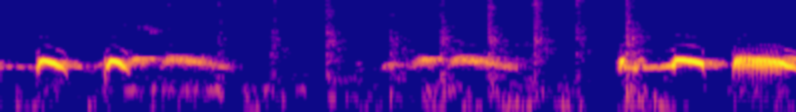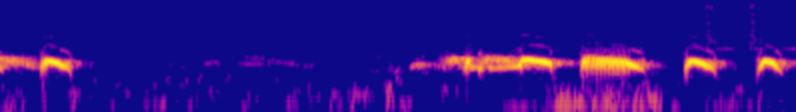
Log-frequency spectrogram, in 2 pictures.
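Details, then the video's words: Spotted dove cooing meant to lure lazy birds into calling: two bouts of repeated hooked and drawn coo notes, loud and rhythmic, separated by a silent pause, with sharp clicks between phrases. "tekukur super gacor Suara HAS pancingan untuk burung yang malas bunyi"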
